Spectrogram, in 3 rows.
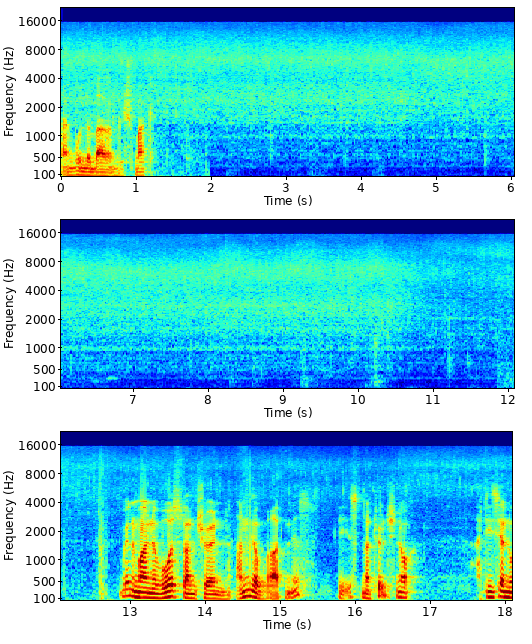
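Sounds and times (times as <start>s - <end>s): sausages sizzling in oil: 0.0s - 18.0s.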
